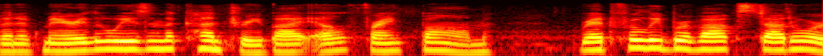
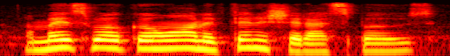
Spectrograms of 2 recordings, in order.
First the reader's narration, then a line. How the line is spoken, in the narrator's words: with a sigh, she said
